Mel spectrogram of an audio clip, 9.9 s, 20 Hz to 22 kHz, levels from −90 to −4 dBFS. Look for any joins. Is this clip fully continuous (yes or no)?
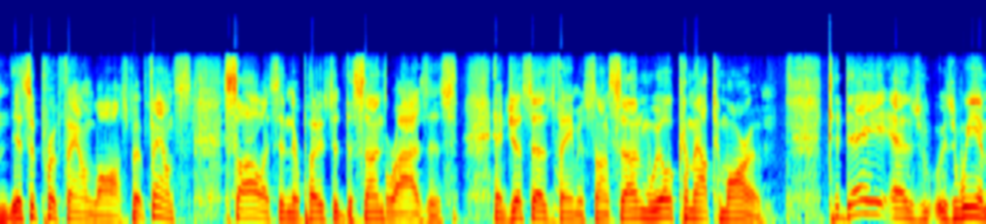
no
